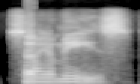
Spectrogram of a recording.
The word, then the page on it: Siamese: American English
